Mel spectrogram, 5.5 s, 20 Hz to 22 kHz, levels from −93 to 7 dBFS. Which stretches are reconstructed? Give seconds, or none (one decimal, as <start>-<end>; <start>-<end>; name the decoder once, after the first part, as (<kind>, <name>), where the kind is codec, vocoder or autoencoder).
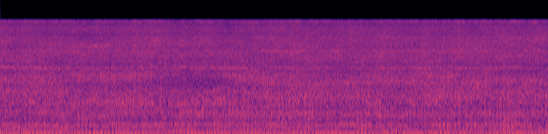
0.0-2.2 (codec, SNAC); 2.9-5.5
